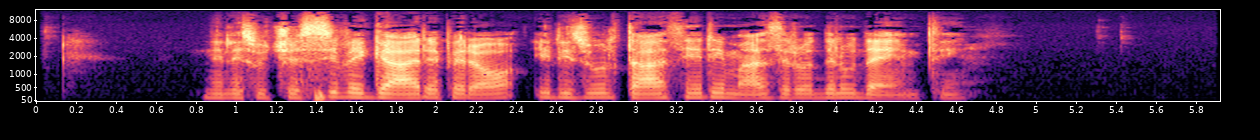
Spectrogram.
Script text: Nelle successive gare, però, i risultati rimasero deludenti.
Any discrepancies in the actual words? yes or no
no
